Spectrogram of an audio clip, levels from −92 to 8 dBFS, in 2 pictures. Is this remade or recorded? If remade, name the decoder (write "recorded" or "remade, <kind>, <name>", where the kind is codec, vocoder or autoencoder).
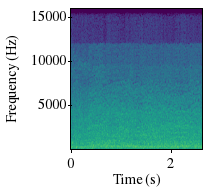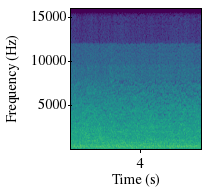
remade, codec, SNAC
